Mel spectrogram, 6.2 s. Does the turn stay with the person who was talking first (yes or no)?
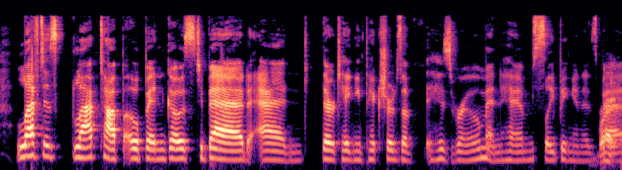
no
